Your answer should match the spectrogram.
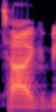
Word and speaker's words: Tog: I'm pronouncing it Tog because it's German. – Guten Tag. – Right, like that.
